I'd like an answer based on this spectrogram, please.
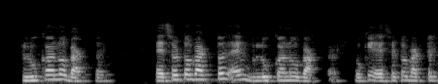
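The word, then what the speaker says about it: Gluconobacter: Acetobacter, and GLU is glue, CA is ca, NO is no, glucanobacter.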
